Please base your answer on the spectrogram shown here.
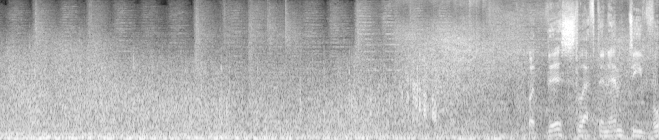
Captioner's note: explosions echoing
